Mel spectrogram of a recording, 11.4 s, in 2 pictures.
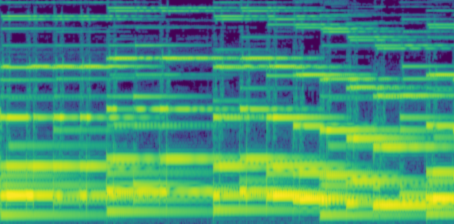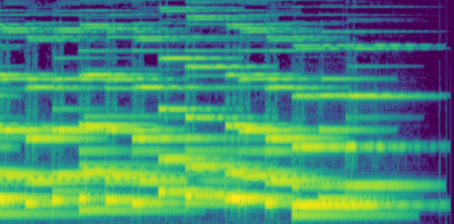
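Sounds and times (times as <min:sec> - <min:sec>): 
music box: 0:00.0 - 0:11.3.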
